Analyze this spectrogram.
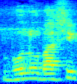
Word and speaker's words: বনবাসী: মানে উচ্চারণই হচ্ছে না, কিন্তু যখন তুমি বনবাসী বলবে, বনবাসী, তখন কিন্তু আমরা দেখব এই অ এর উচ্চারণটি ওকারান্ত হয়ে যাচ্ছে।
